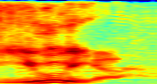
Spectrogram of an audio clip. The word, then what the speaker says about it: Julia: Oh, I met somebody at a little deal yesterday, and her name is Julia, but she went with a soft J. So it's Yulia, which is fascinating.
